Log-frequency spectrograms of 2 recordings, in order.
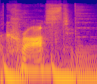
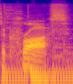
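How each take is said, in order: First: The word ends with a t sound. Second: The word ends with an s sound. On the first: The speaker calls it wrong. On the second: The speaker calls it right. "it's a cross"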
